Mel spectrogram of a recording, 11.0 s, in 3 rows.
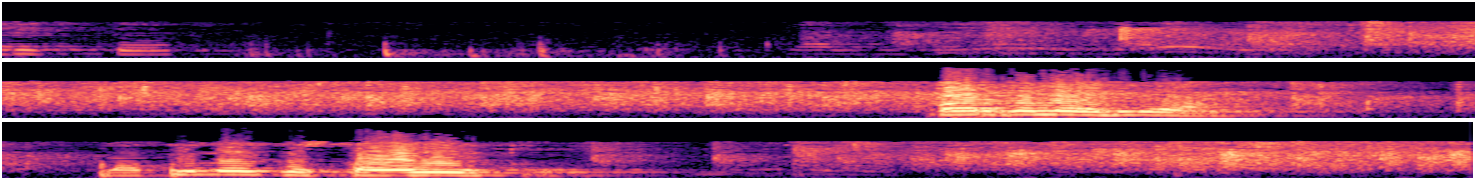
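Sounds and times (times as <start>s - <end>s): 
speech: 0.0s - 0.9s, 6.0s - 7.0s, 7.6s - 8.8s
applause: 2.2s - 11.0s.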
